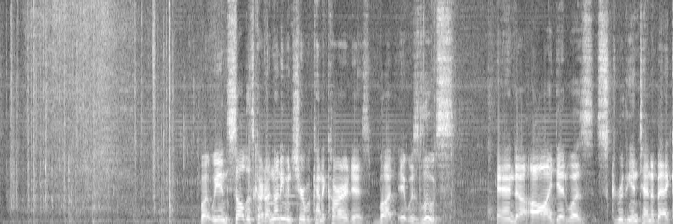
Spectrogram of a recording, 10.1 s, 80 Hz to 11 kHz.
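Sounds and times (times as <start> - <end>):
computer case scraping on desk: 0.1 - 2.6.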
